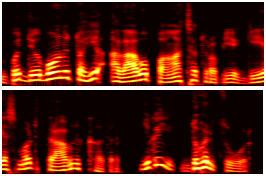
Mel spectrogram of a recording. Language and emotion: Kashmiri, angry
